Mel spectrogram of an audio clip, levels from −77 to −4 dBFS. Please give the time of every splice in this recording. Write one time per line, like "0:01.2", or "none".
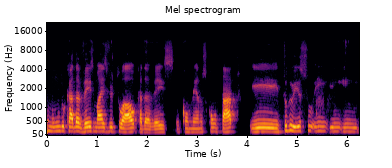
0:01.8
0:04.0

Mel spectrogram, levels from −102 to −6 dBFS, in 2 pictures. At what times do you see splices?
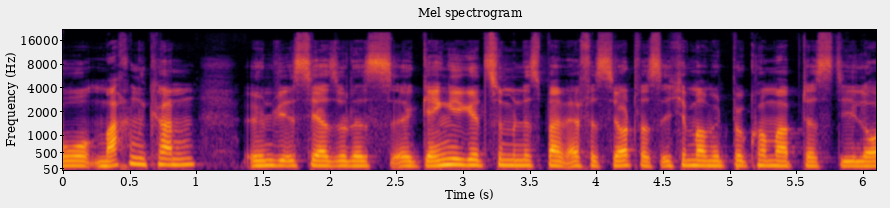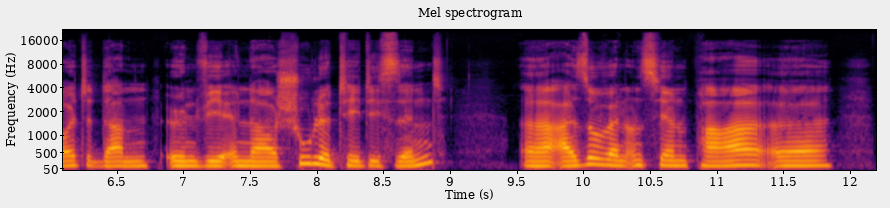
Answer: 0:06.8

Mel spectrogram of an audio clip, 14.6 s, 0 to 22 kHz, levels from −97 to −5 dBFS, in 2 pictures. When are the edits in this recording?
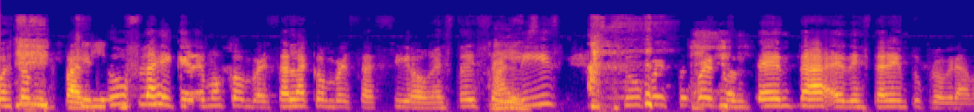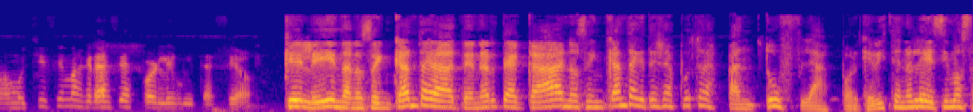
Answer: none

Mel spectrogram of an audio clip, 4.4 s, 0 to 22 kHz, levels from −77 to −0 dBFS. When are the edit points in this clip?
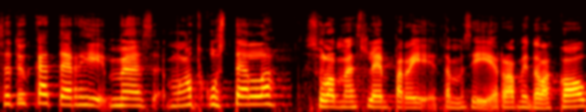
0:02.2

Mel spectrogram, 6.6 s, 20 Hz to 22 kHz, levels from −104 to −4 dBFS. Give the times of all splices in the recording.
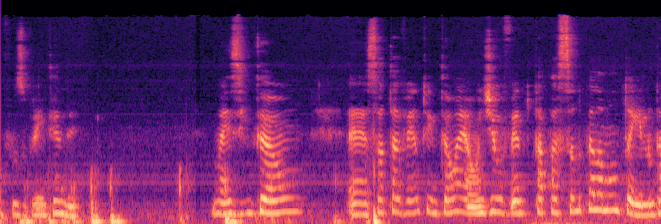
0:01.9

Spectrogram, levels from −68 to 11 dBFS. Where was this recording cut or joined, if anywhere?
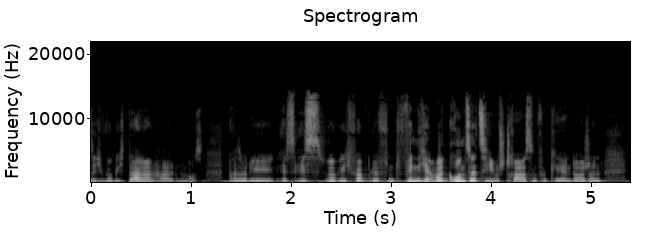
0:01.3

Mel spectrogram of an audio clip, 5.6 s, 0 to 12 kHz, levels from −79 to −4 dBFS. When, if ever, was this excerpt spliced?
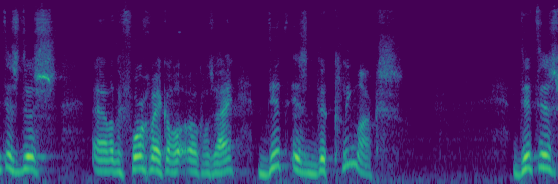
none

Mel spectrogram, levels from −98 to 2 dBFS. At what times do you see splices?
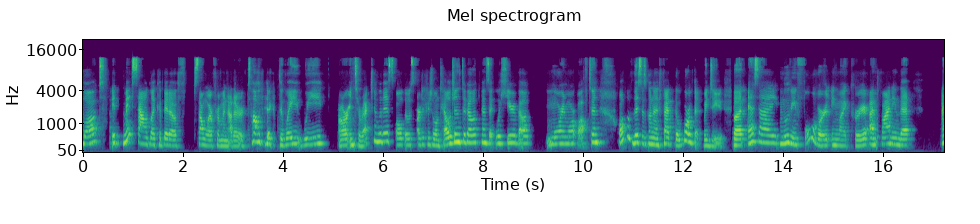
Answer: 0:03.9
0:13.0
0:15.9

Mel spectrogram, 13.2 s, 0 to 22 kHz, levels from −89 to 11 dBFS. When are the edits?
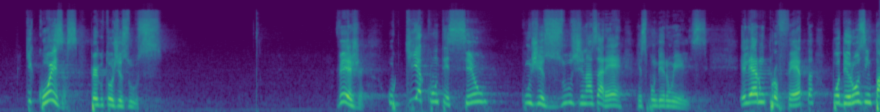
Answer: none

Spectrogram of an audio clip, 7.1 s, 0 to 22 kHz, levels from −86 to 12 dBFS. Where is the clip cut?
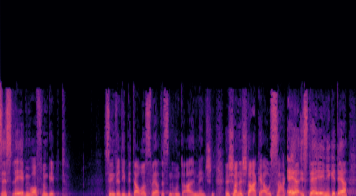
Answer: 0:05.7

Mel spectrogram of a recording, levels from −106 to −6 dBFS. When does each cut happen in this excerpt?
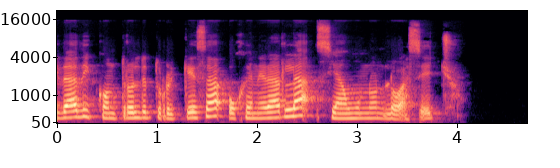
none

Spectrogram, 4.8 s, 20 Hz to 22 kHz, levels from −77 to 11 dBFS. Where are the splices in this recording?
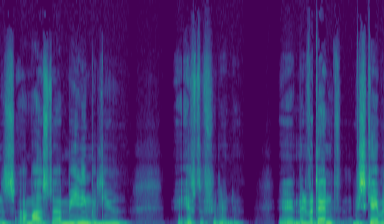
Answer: none

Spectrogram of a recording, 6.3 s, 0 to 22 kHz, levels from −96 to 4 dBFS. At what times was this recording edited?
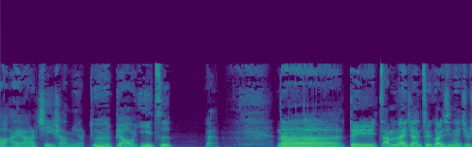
0:01.1
0:02.6

